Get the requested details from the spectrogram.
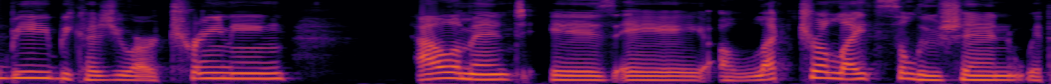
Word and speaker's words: LMNT: This episode is brought to you by Element, pronounced Element, but spelled L-M-N-T.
